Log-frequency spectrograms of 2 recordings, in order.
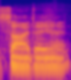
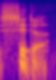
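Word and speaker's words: CIDR: basically Bas CID cider I've always pronounced it cider I've always said cider I was on a call with someone he called it Sida that no I don't like that then you start questioning yourself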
